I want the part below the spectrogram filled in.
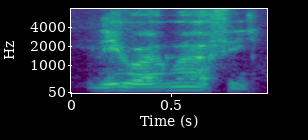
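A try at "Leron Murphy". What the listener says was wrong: It's not Leroy. It's Leron. It's not Leroy. It's Leron.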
